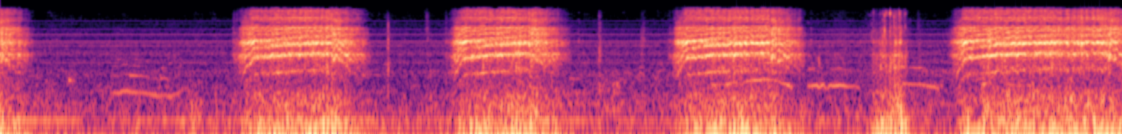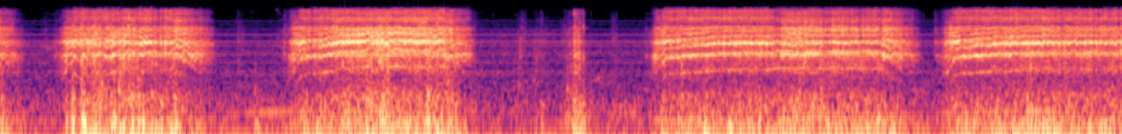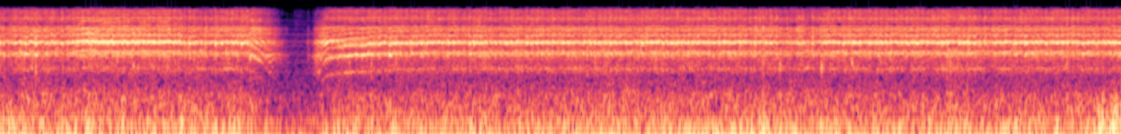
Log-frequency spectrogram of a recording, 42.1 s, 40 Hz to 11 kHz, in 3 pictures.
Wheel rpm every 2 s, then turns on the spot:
30, 40, 50, 60, 70, 20, 120, 80, 40, 130, 20, 100, 130, 130, 160, 130, 110, 160, 160, 160, 160.
10-12 20-22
